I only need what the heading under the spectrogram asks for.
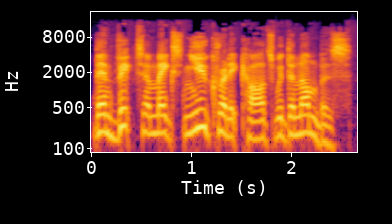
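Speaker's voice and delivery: high, quick excited explaining; eager explaining. Acted. Matt and Kate explain the card scam to the brothers, high and eager. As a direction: rattle it off eagerly.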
